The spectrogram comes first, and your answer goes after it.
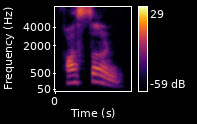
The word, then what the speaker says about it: fasten: द सैक वॉज नॉट फास्टन्ड, जो बोरी है वो फास्टन्ड नहीं थी। फास्टन का मतलब क्या होता है, हमने एक वर्ब पढ़ी थी फास्टन, FASTEN, टी साइलेंट होगा।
